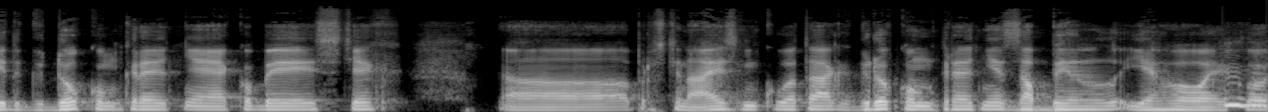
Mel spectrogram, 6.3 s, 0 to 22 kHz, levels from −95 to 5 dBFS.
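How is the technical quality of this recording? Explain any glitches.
The recording has three packet-delivery glitches near the end of the speech, all in the last two seconds.

Repeated packet loss (robotic sound), 4.45 to 4.85 s: four separate gaps, the longest 24 ms, left about 60 ms of speech missing. The receiver patched each by extending the preceding sound, about 79 ms in total, roughly a fifth of the span, so the passage turns choppy.

Short concealed packet loss, 5.37 to 5.41 s: about 20 ms of audio never arrived in time. The decoder covered the hole with 19 ms continued from the last sound and then blended back into the real signal, leaving a brief smear or wobble.

Short stall from a late packet, 6.11 to 6.15 s: a packet came in 21 ms late and the jitter buffer ran dry. The receiver held the last sound for 21 ms, then resumed from the same point. Nothing is lost, but one sound is slightly prolonged with a slight buzz or dip.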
